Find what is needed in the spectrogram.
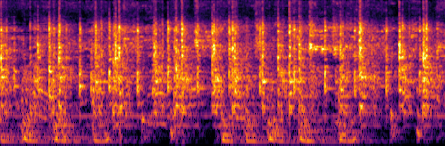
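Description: Live Tamil folk band of thavil drum and nadaswaram playing dance music. Fast drum strokes, about five a second, each dropping in pitch, run under steady held nadaswaram notes.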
